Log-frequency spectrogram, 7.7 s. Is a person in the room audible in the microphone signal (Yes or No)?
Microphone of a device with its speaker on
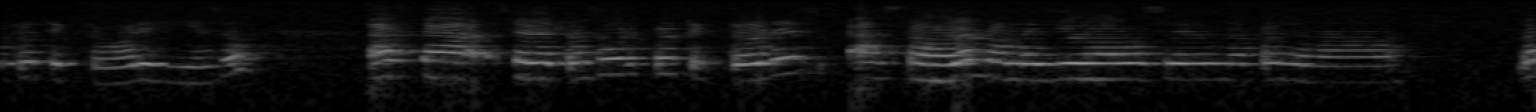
No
